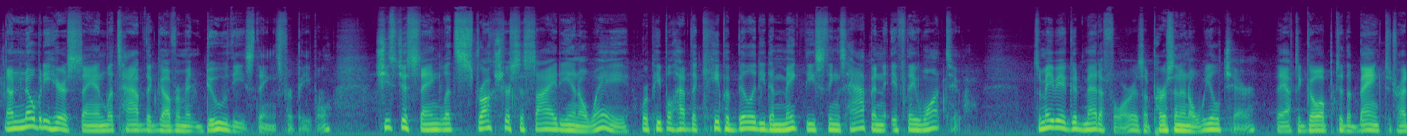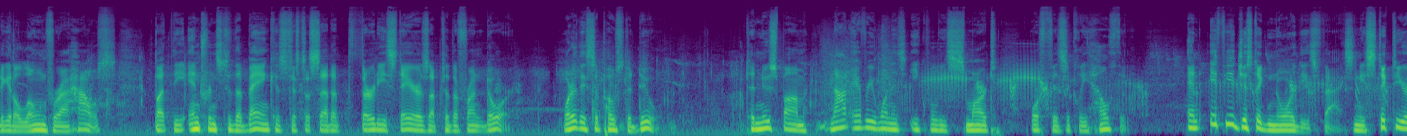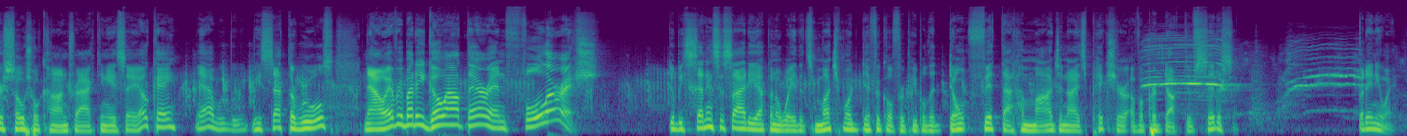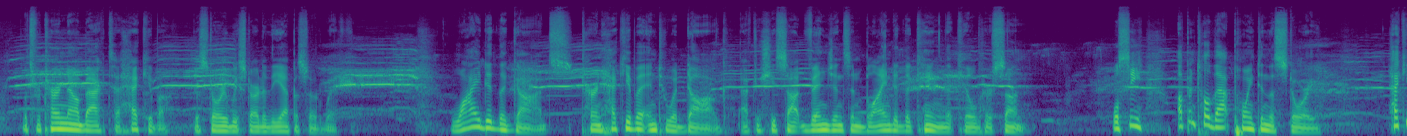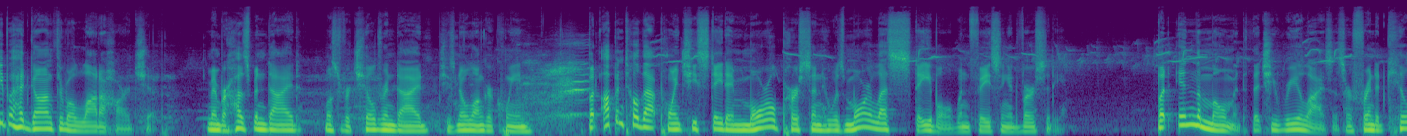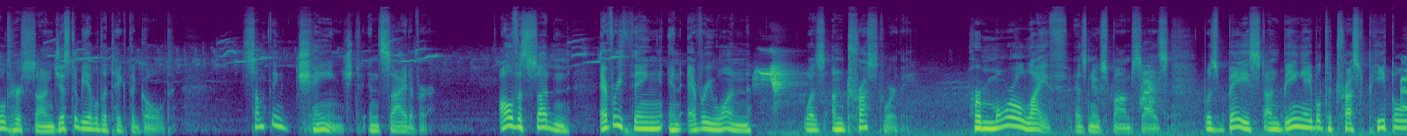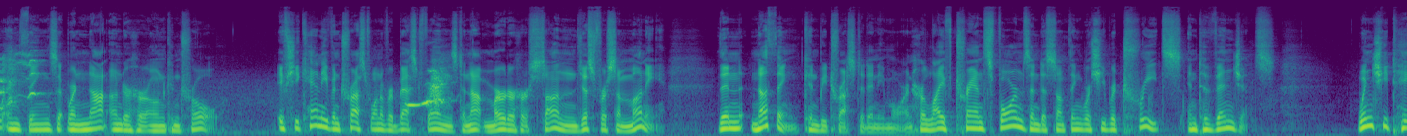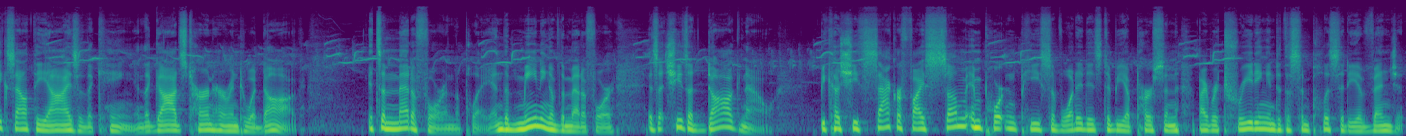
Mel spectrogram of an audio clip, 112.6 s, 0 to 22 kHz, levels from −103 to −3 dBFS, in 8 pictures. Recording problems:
animal sounds; loud; throughout; 9 dB below the speech

